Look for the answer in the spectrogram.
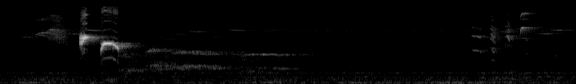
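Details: Female red-whiskered bulbul calling to excite males, two loud falling notes early, followed by softer trailing warbles and a scatter of thin high chips at the end.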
